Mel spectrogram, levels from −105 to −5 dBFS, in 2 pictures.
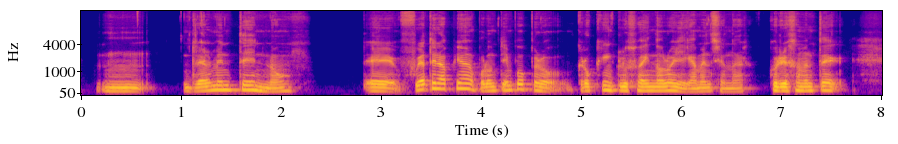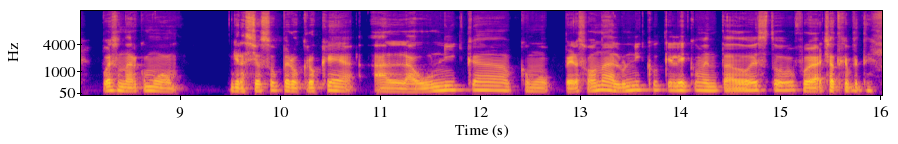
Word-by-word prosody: Mm, 115 -1 -1 0.4
realmente 155 +6 +1
no, 120 0 -2 0.7
eh, 120 -2 +2
fui 160 - +2
a - - +4
terapia 195 -1 +3
por 125 - -1
un 130 +1 -1
tiempo, 175 +6 -1
pero, 135 -7 -2
creo 130 +1 -1
que 155 - -3
incluso 135 -2 0
ahí 130 0 +4
no 130 0 +3
lo 135 - +3
llegué 105 -5 0
a - - +1
mencionar, 110 - -4
curiosamente, 130 +1 +2 0.5
puede 135 - +3
sonar 120 -3 0
como 120 -4 -3 0.4
gracioso, 120 +3 +2
pero 120 -3 +2
creo 115 0 -1
que 130 -4 +1 0.2
a 110 - 0
la 105 -1 0
única 145 +4 -2
como 115 -4 -7
persona, 145 +3 +2
al 120 -2 +1
único 155 +2 -4
que 145 - -1
le 140 0 +5
he 140 - -6
comentado 130 - 0
esto 145 0 0
fue 120 -5 +4
a - - +4
ChatGPT. 130 +1 0
130 Hz, 160 wpm, -22 LUFS, 115-145 Hz, 0.7 s, le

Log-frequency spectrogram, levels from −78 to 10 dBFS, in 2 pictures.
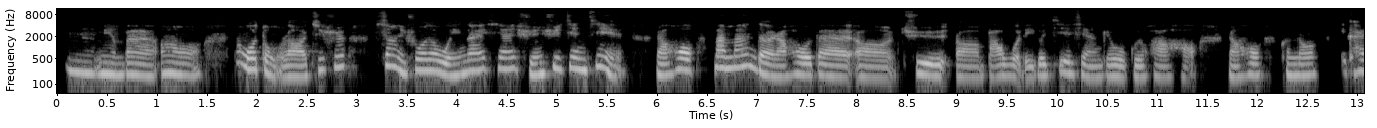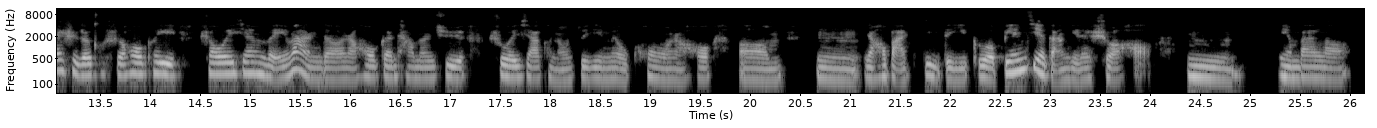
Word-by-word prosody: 嗯， 235 - -2 0.2
明 195 -3 +1
白。 185 -3 +1
哦， 195 -3 0 0.3
那 390 - -4
我 255 -5 +8
懂 215 -8 0
了， 160 0 +4
其 245 +9 -3
实 290 +4 -1 0.3
像 320 -3 +1
你 225 - +3
说 240 +3 +2
的， 235 -1 +4
我 190 -4 +5
应 180 +3 0
该 235 +3 +3
先 260 +1 -1
循 195 -8 +1
序 260 +7 0
渐 255 -1 +3
进， 255 0 0 0.3
然 180 -1 +3
后 245 +2 +6 0.2
慢 290 - +5
慢 295 +3 +3
地 195 -7 +6
然 160 -1 +2
后 185 0 +4
再， 170 -4 +3
呃， 150 -2 0
去 180 -4 +2
呃， 155 -1 -1
把 160 +1 0
我 170 0 -1
的 140 - -5
一 150 - -2
个 175 +2 +1
界 175 +4 -2
限 170 -5 -4
给 165 +1 -5
我 160 -2 +2
规 155 +1 -3
划 155 -1 -4
好。 165 - -6 0.3
然 155 -2 -1
后 180 +2 -1 0.2
可 185 - -4
能 180 +1 0 0.2
一 - - -11
开 230 +2 +2
始 220 -4 -1
的 175 0 +5
时 185 -2 -1
候 190 +1 +3
可 195 +1 -2
以 180 -3 +5 0.2
稍 195 -1 +1
微 195 +1 +5
先 200 0 -1
委 155 -1 0
婉 155 - +1
地 135 0 -2
然 135 -1 -2
后 155 +1 -2
跟 155 0 -2
他 155 -2 -7
们 145 0 -4
去 150 -1 -1 0.2
说 165 -3 +1
一 150 - +2
下， 145 -2 -1
可 145 - -12
能 130 0 -7
最 150 0 -4
近 140 -1 -4
没 140 - -5
有 130 -2 -3
空， 140 -4 -6
然 130 -2 -6
后， 140 +1 -3 0.3
呃， 130 -1 -1 0.5
嗯 135 -4 -4
然 150 -2 0
后 160 +1 -1
把 - - +1
自 180 - -6
己 160 - 0
的 140 - -1
一 130 0 -4
个 155 -3 +3
边 215 +4 +4
界 250 -7 +3
感 130 - -1
给 130 -2 -4
它 135 +2 -4
设 - - +1
好， - - -5 0.3
嗯， 150 0 -1 0.3
明 160 -5 -1
白 150 0 -1
了。 140 +3 -4
170 Hz, 235 characters per minute, -22 LUFS, 150-200 Hz, 0.5 s, 我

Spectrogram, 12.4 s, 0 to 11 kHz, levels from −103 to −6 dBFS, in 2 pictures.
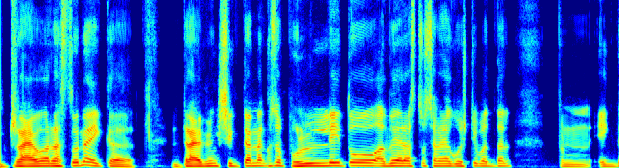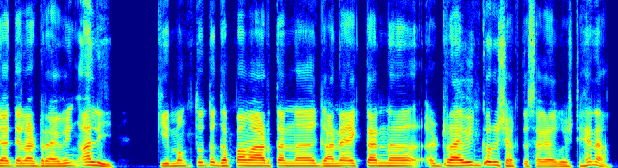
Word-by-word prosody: Driver 145 +3 +6
असतो 170 +5 0
ना 220 - +1
एक 155 +2 -8 0.7
ड्रायव्हिंग 140 +5 +4
शिकताना 170 +3 0
कसं 185 +2 -1
फुल्ली 165 +5 +4
तो 185 -1 +2 0.2
अवेअर 165 +2 +3
असतो 160 +1 -6
सगळ्या 155 -1 -1
गोष्टीबद्दल 155 +1 -5 0.5
पण 120 -3 -8
एकदा 130 +6 -2
त्याला 160 -1 +1
ड्रायव्हिंग 155 +3 -1
आली 170 - +2 0.5
की 155 - -2
मग 170 +2 -3
तर 185 - -2
तो - - 0
गप्पा 175 +2 +1
मारताना 170 -1 +1
गाणे 160 +1 0
ऐकताना 170 +1 0 0.4
ड्रायव्हिंग 185 +2 +3
करू 205 +2 +1
शकतो 145 -5 -5
सगळ्या 140 0 -4
गोष्टी 130 0 -6
आहे 205 - -2
ना. 205 -4 -3
165 Hz, 160 wpm, -22 LUFS, 145-175 Hz, 0.7 s, Driver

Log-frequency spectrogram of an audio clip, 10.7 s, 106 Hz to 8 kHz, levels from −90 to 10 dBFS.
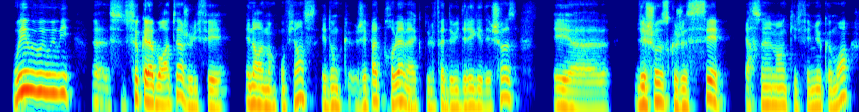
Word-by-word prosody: Oui, 225 +8 +9
oui, 255 -1 +9
oui, 240 -1 +7
oui, 225 0 +6
oui. 220 -2 +1 0.3
Heu, 140 -3 -8
c 135 - -9
ce 185 - 0
collaborateur, 150 +1 +4
je 135 -7 -3
lui 125 - -4
fais 120 -1 -3 0.2
énormément 135 -4 +1
confiance 165 +9 -5
et 135 - -4
donc 130 -1 -4
j'ai 130 +1 -5
pas 165 - 0
de 160 - -9
problème 155 -1 0
avec 120 -1 -4
le 125 - -7
fait 130 +2 -5
de 125 - -4
lui 125 - -2
déléguer 125 0 -2
des 120 - -7
choses 185 +7 -4 0.4
et 130 -2 +1
heu, 115 -1 -6 0.3
les 140 +1 +3
choses 150 +2 +2
que 135 - -3
je 130 0 +1
sais 155 +5 +1 0.2
personnellement 140 -1 -3
qu'il 125 -2 -11
fait 120 - -9
mieux 130 +1 -1
que 125 - -9
moi, 175 +11 -2
135 Hz, 230 wpm, -21 LUFS, 125-165 Hz, 0.4 s, Oui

